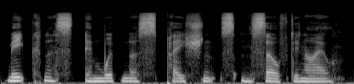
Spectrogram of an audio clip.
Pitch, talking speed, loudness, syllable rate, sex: 140 Hz, 100 wpm, -20 LUFS, 3.8 syllables/s, male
